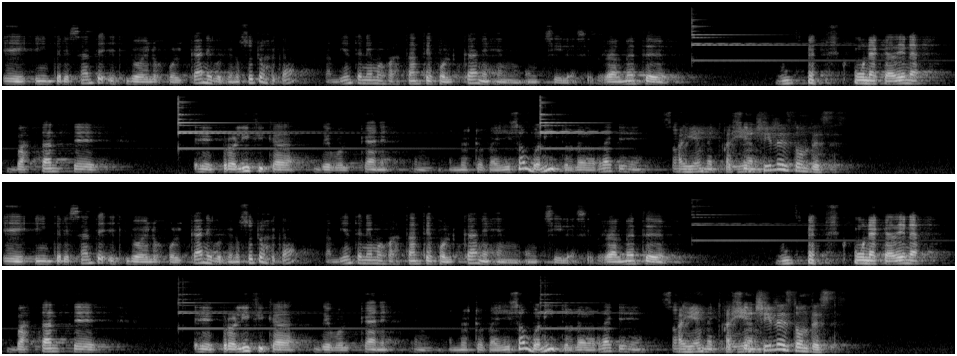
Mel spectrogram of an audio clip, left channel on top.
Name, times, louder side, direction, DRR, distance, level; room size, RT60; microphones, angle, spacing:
voice 1, 0.0-2.9 3.2-6.7 7.7-9.2 9.6-10.5 11.4-16.0 16.2-17.1, right 1 dB, 15° right, 12 dB, 1.2 m, -25 dB
sound 1, 6.9-8.9 11.3-13.7 14.9-15.6, left 10 dB, 55° left, 2.1 m, -37 dB
voice 2, 16.3-17.9, right 2 dB, 70° right, 7 dB, 1.4 m, -25 dB
29.0 x 28.5 x 3.6 m, 0.66 s
head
